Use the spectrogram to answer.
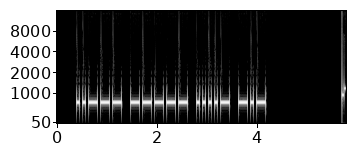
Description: Morse code, heard as a keyed tone, about 20 wpm, 700 Hz. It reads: 204K
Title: Four Letter-Number Combinations - 20wpm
